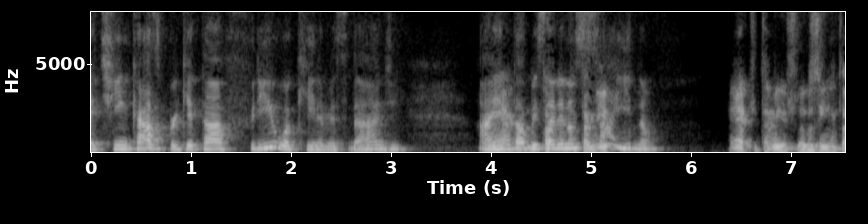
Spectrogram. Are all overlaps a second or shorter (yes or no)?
no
